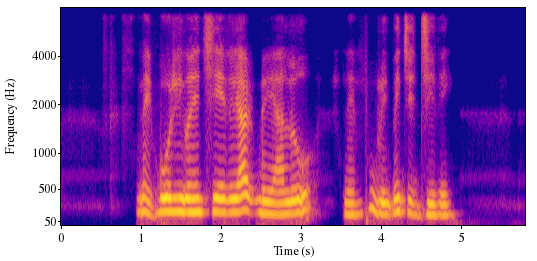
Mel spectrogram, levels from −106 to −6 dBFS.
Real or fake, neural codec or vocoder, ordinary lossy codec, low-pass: fake; codec, 16 kHz in and 24 kHz out, 0.4 kbps, LongCat-Audio-Codec, four codebook decoder; Opus, 64 kbps; 7.2 kHz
